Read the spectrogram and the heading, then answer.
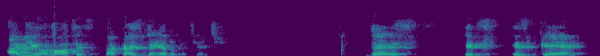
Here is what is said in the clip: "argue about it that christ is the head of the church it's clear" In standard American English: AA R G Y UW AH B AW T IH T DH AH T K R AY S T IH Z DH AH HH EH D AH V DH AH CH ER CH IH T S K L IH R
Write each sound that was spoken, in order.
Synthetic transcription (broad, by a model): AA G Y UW AH B AW T IH T DH AH T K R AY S IH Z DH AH HH EH D AH V DH AH CH ER CH IH T S K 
